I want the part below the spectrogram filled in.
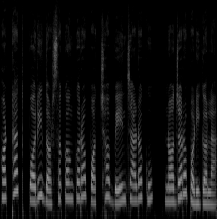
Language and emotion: Odia, neutral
